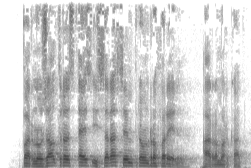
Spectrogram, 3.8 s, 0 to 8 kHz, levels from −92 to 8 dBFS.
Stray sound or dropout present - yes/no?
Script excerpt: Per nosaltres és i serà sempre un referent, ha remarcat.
no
